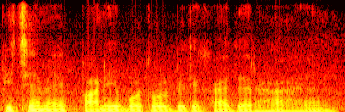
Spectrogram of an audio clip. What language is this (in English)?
Hindi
